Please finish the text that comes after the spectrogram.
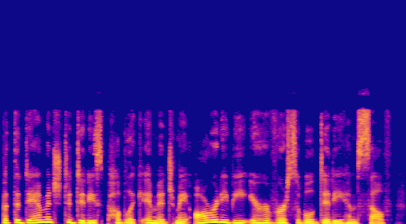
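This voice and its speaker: A woman's voice: on the low side, fast, darkish tone, no echo, clean studio sound. A woman reading scripted news narration with dramatic storytelling phrasing.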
